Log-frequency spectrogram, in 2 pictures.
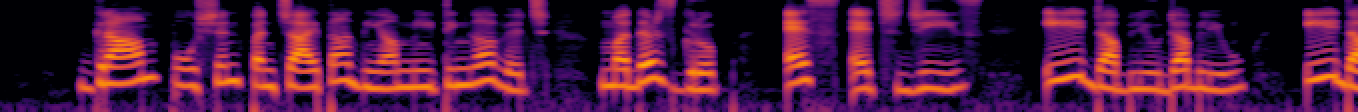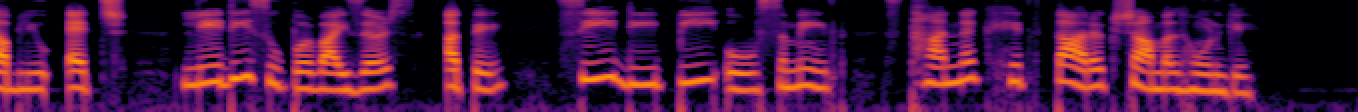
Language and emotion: Punjabi, neutral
